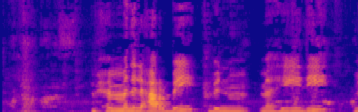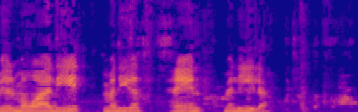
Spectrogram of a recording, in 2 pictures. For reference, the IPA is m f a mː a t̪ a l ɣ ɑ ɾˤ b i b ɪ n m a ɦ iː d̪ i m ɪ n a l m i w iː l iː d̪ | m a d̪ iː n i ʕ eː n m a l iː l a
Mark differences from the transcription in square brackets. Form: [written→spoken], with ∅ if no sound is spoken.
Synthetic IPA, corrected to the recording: m [f→ħ] a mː a [t̪→d̪] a l [ɣ→ʕ] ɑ ɾˤ b i b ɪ n m a ɦ iː d̪ i m ɪ n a l m [i→a] w [iː→aː] l iː d̪ | m a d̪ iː n [i→a] ʕ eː n m a l iː l a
